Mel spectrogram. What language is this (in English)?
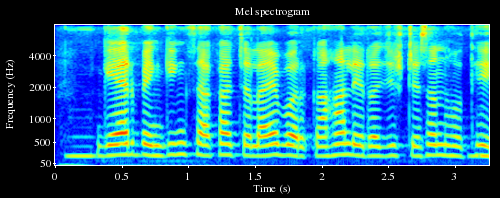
Chhattisgarhi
